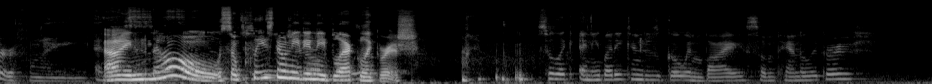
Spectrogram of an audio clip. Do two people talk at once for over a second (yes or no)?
yes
